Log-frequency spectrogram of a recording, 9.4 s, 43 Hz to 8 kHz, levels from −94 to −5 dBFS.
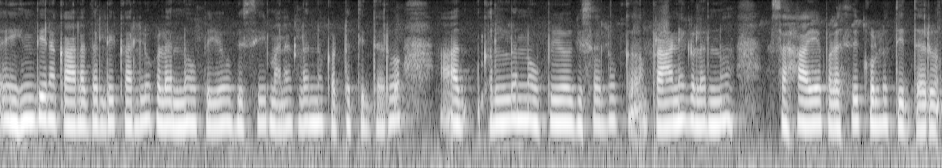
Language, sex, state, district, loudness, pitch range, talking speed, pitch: Kannada, female, Karnataka, Shimoga, -15 LUFS, 170-180 Hz, 75 wpm, 175 Hz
